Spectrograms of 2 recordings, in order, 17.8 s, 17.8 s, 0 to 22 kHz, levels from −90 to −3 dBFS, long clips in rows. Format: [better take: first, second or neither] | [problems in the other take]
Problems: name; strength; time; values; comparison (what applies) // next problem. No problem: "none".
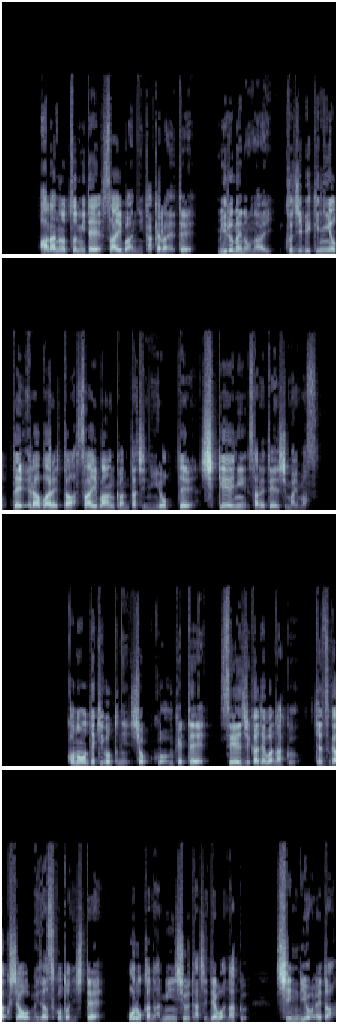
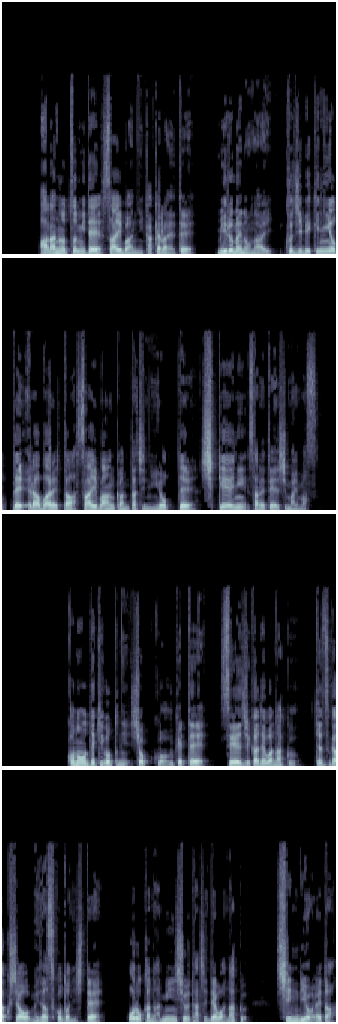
second | thin; very; fading below 700 Hz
